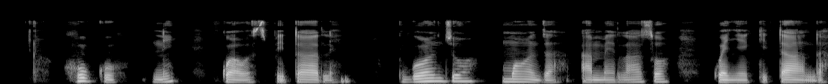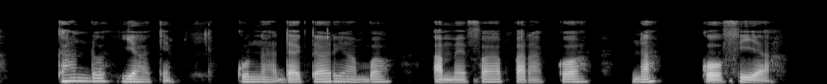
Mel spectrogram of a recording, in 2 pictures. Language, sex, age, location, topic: Swahili, male, 18-24, Nakuru, health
